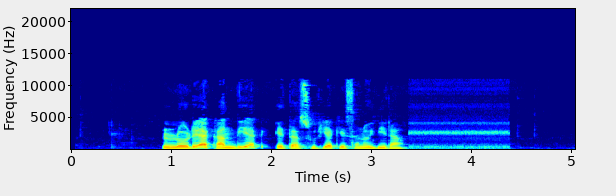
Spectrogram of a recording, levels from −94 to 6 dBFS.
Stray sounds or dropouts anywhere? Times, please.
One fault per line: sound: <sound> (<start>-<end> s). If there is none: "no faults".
no faults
